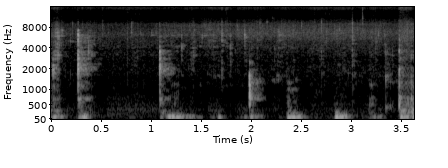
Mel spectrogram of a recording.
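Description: Onions for chicken macaroni cook over high heat in a pan, with a low sizzle broken by regular spatula strokes and scrapes about every half second, fairly quiet and close.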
